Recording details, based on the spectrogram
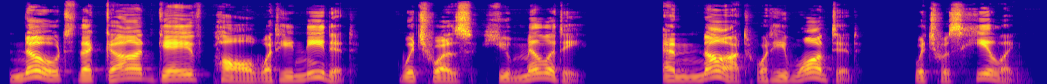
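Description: A man reading a religious study audiobook as a scripted narration, measured and enunciated, with deliberate pauses. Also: medium pitch, fairly bright tone, no room sound, clean studio sound.

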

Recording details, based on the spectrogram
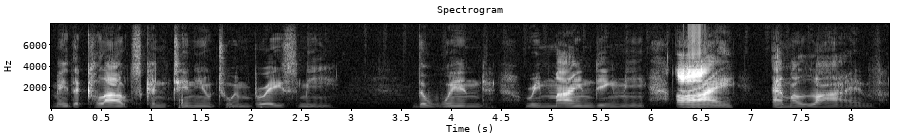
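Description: A middle-aged man performs spoken-word poetry in a low, very forceful voice. He goes extremely slowly, leaving long pauses between short phrases. His delivery is intense and theatrical, recorded up close in a room. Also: steady tone, clean tone. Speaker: poet reading own poem. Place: indoors, small book-lined room. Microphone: handheld camera very close to face.

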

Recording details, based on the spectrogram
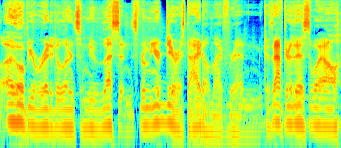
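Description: A man playing an amused, flirtatious and menacing werewolf in an intimate roleplay audio drama, gravelly and husky, drawling and teasing. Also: low-pitched, measured pace, a bit bright, exaggerated voice. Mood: seductive, menacing. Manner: drawling, teasing, with breathy chuckles and hesitant asides.

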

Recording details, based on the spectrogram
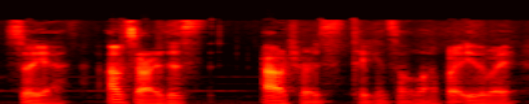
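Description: A man in his twenties with a low-pitched voice hosts a casual reaction video from a small room at home. He talks off the cuff in a rambling, excited fan's way, with some mild swearing. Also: quick pace, soft background music. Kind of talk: casual unscripted reaction commentary.

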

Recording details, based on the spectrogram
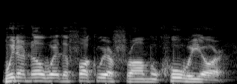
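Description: Indignant man ranting, lo-fi. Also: a little high. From Slovenia. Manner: indignant, halting, swears. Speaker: commentator. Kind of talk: ranting screen-recorded commentary.

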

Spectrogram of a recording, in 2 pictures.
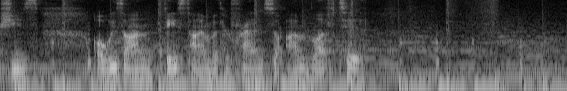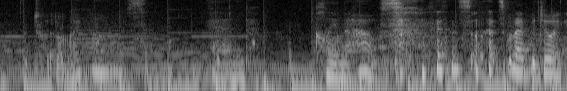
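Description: A woman in her thirties talks loosely and chattily at her kitchen table, her voice low and a bit raspy. Plenty of fillers and restarts. Background music runs clearly under her voice. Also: slow pace. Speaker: vlogger, paramedic. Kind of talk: casual coffee chat to camera. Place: home kitchen, indoors.

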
